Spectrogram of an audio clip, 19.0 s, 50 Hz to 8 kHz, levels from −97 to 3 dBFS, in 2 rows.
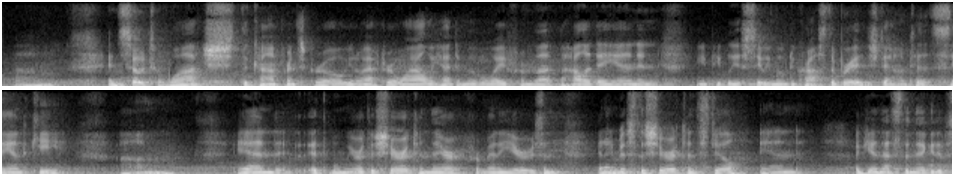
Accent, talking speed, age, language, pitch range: American, 190 wpm, 50-69, English, 125-145 Hz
